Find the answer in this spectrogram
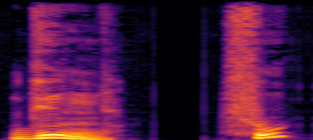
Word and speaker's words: gung fu: Gun fou, la prononciation cantonaise de Kumfu, mais ce qu'il enseigne n'est déjà plus du kumfu traditionnel.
